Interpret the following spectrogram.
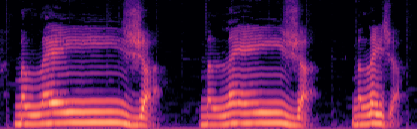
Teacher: And just like 'Indonesia', you'll hear the /ʒ/ consonant sound.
